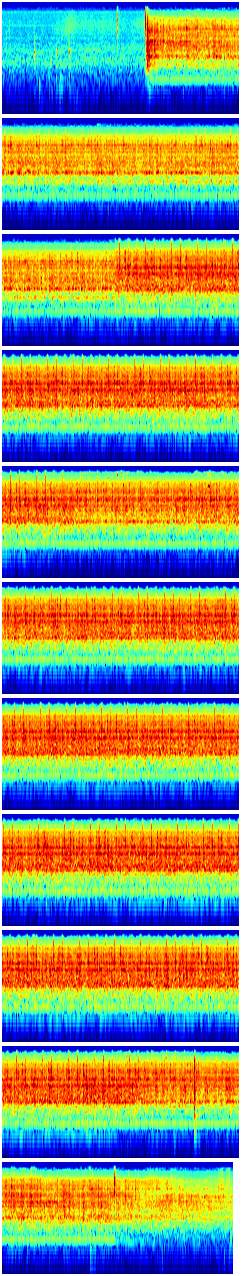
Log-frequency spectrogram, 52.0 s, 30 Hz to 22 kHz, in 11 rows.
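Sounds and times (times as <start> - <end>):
drill press motor hum: 2.8 - 52.0
drill cutting into metal: 11.8 - 51.5.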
